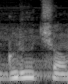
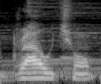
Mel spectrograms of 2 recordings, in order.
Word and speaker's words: Groucho: De hecho, en inglés no se dice Grucho Marx, sino Groucho Marx.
